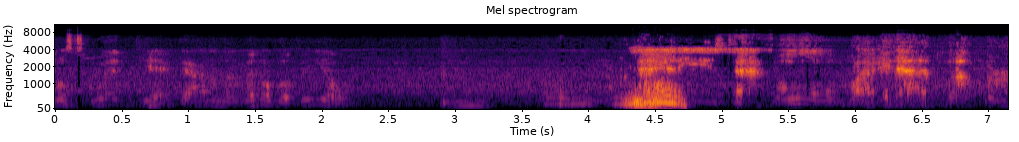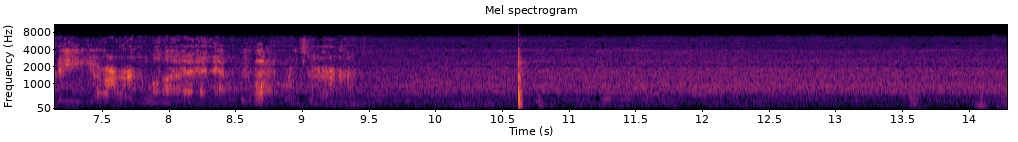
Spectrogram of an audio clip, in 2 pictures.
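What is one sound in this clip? A video game plays sounds through a television.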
